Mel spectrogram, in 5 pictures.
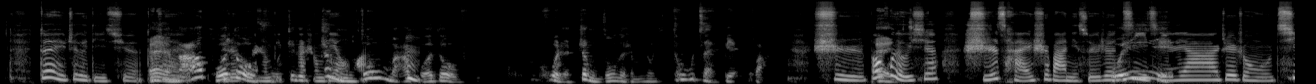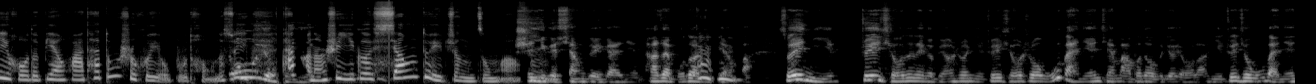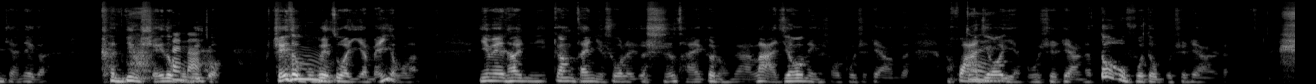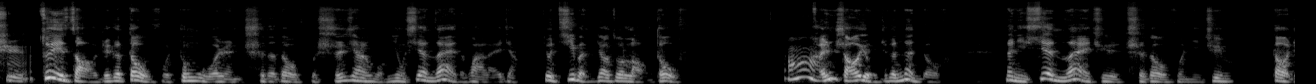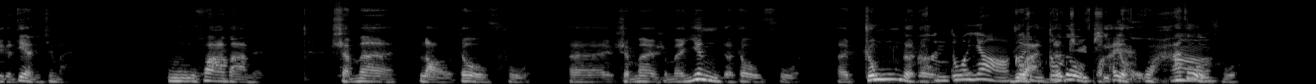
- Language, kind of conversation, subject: Chinese, podcast, 你怎么看待“正宗”这回事？
- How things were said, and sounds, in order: chuckle; chuckle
